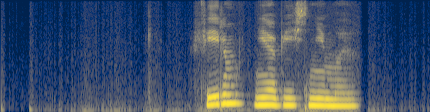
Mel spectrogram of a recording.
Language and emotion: Russian, neutral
